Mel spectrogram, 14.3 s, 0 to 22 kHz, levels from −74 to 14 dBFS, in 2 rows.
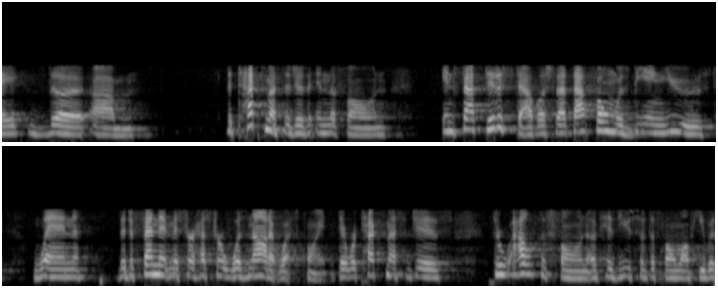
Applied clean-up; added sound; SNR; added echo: neural mask model Resemble Enhance denoiser.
